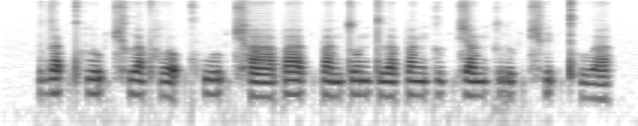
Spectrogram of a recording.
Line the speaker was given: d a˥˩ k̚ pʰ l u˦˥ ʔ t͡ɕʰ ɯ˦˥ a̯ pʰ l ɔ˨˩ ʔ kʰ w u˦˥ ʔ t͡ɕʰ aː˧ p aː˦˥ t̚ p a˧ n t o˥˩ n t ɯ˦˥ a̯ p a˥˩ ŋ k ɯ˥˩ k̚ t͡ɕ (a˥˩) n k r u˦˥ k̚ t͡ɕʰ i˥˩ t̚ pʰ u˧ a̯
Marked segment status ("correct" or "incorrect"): correct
